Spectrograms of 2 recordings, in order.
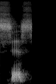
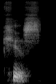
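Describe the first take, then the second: First: The word begins with an S sound. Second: The word begins with a K sound. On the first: This is the pronunciation everyone uses. "everyone says cis" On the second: This is the original Greek pronunciation. "it's Greek and it should be pronounced kiss"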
